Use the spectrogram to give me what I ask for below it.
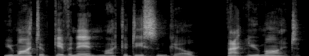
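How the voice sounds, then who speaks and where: The performance is animated, at medium pitch and normal speed, with a fairly bright tone. A man plays a sleepy, earnest young boy who scolds and reasons stubbornly with his sister.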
